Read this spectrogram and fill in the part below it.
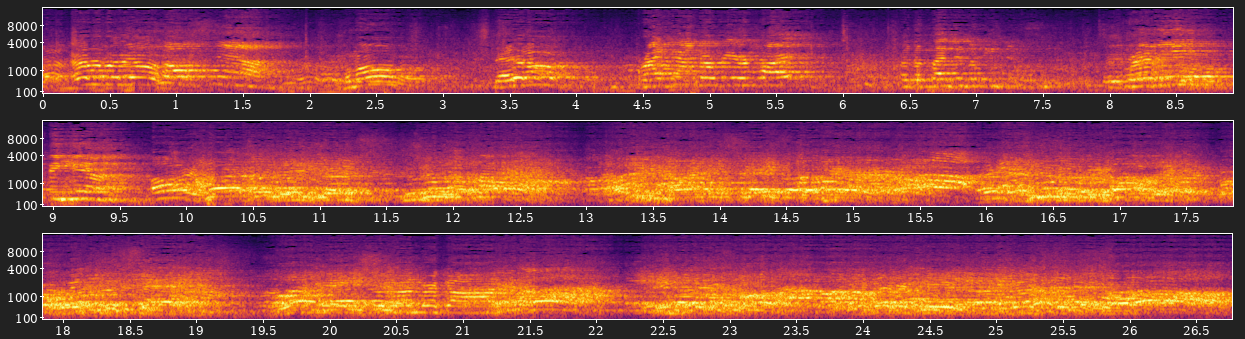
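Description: A woman speaks loudly and with animation through a microphone in a large echoing hall.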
